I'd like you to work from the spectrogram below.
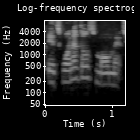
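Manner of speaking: ordinary talk, nothing marked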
